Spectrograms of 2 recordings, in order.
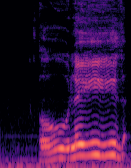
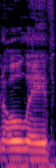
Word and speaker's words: Olathe: Reverend's in Olathe, Colorado. I'm in Orlando, Florida. And pronounced the same as Olathe, Kansas.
